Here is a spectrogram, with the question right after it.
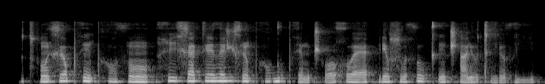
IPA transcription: t͡sʼ õ˨ xʲ ɔ˦ pʰ ĩ˦˨ pʰ ɔ̤˦ θ õ˦ | h i˦ x ɛ˦ k e˦ ð e˦ ʒ xʲ õ˦ pʰ ɔ̤˦ ɡ u˦ pʰ e˨ m t͡ʃʼ o˨˦ χʷ ɛ˦ | ɾʲ ɛ˨ sʷ e˨ θ u˦˨ kʼ ĩ˨ t͡ʃʼ ã˨ ɾʲ u˨ tʼ i̤˨ ɾʲ o˨ θ i̤˦

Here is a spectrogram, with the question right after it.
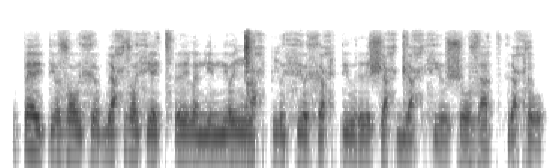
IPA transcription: p ɛ ɪ̯ pʲ ɔ z ɔ ʊ̯ xʲ ɔ b ɛ ħ z ɔ fʲ a ɪ̯ t͡sʼ ɘ ɪ̯ l ɐ mʲ a mʲ ɔ ɪ̯ ŋ͡ǀ ɐ ħ p i ʊ̯ fʲ ɔ xʲ ɔ ħ pʲ u ɾ ɨ ɪ̯ ʃ i ħ ɡʲ ɐ ħ fʲ ɘ ʊ̯ ʃ o z a t͡sʼ ɨ ħ ɾ o

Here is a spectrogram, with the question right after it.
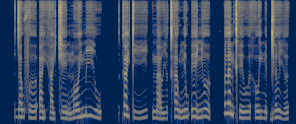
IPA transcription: d a˧ w f ɤː˩˧ ʔ a˩˧ j h a˩ j t͡ɕ eː˧˩ n m ɔː˧˥ j m iː˥˨ w | k a˥˨ j t̪ iː˩˧ | m a˧˩ ʋ i˩ ə̯ kʰ a˥˨ w ŋ e˥˨ w ʔ eː˥˨ ɲ ɤː˥˨ k̚ | l a˥˨ n kʰ e˩ ʋ u˩ ə̯ h oː˧ j ŋ e˧˩ p̚ d i˧˥ ə̯ l i˩˧ ə̯

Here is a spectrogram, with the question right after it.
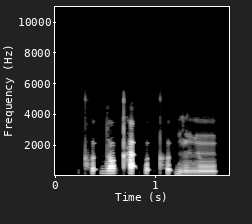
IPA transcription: kʰ ʊ˦ ʔ d ɔ˦ kʰ ä˦ ʔ p ʊ˦ ʔ kʰ ʊ˦ ʔ ɡ ĩ˨ n ũ˨

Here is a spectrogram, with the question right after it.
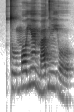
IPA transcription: t u˧ m ɔ˦ j ɛ̃˦˨ m a˨˦ d ĩ˧ j o˨

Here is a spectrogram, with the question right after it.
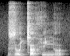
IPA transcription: z ɵ c œ h i ɲ ɵ

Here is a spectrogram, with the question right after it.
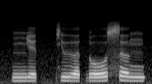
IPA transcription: ɲ e˨˩ t̚ c ɨ˨˩ ə̯ ɗ o˧˥ s ə˧ ŋ

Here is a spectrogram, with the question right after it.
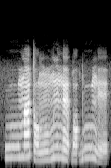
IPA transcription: w uː˦ m ã˦ t ɔ˨ ŋ ũ˨ m ĩ˦ n ɛ˦˨ ɓ ɔ˨ ɡ͡b uː˦ ŋ e˨

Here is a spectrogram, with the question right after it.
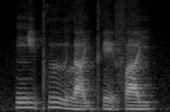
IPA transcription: ɲ i˥˨ pʰ ɯː˥˨ l a˩˧ j pʰ e˧˩ f a˧ j

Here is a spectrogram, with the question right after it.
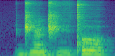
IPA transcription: d͡ʒ ɛ̃ d͡ʒ e̤ tʼ ɤ

